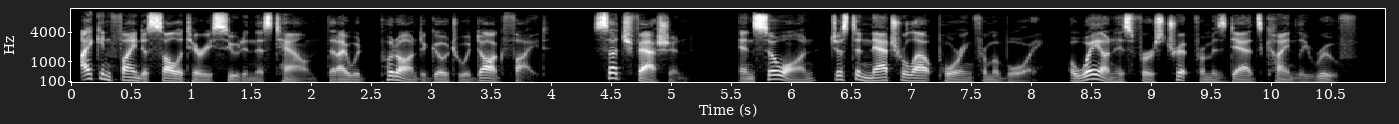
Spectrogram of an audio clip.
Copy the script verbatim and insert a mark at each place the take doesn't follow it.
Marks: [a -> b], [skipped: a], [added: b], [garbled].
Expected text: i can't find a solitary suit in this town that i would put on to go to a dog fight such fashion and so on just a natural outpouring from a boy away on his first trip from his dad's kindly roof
i [can't -> can] find a solitary suit in this town that i would put on to go to a dog fight such fashion and so on just a natural outpouring from a boy away on his first trip from his dad's kindly roof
